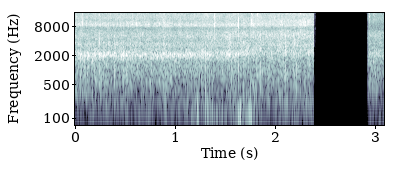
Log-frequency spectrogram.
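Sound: heavy rain

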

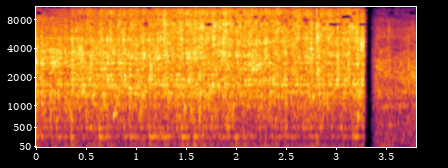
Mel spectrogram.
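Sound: water let run into pond filter barrel

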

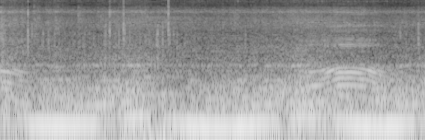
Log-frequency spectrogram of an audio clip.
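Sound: Hyundai Atos car wheels spinning while accelerating on rally stage

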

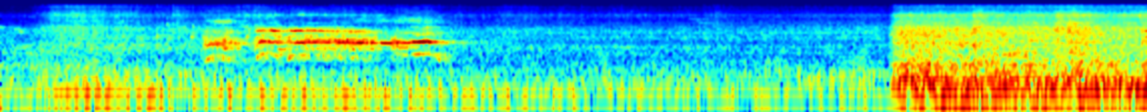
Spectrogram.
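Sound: wild junglefowl crowing

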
